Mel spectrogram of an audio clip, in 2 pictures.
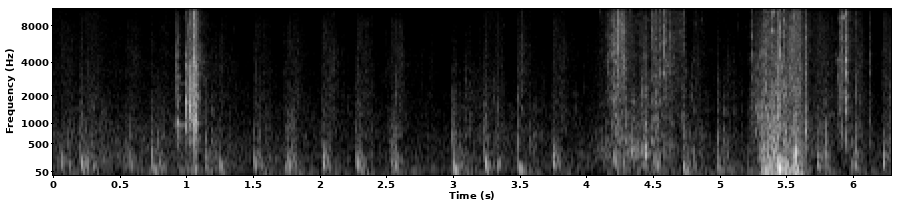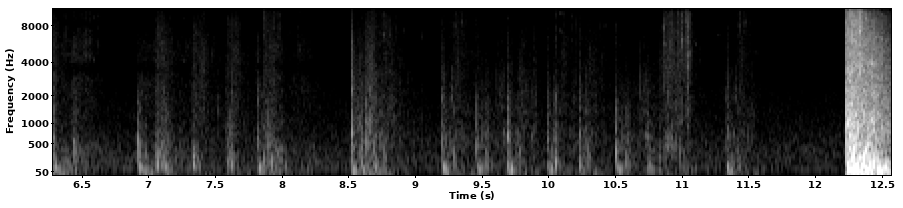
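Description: Footsteps rustle through grass at a steady pace.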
